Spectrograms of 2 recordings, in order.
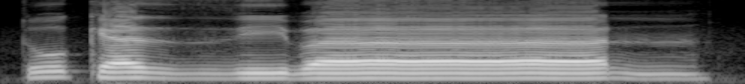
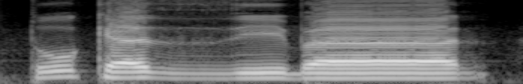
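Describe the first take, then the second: First: The final vowel is held moderately long. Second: The final vowel is held briefly. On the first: "empat harokat" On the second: "Dua harokat"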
